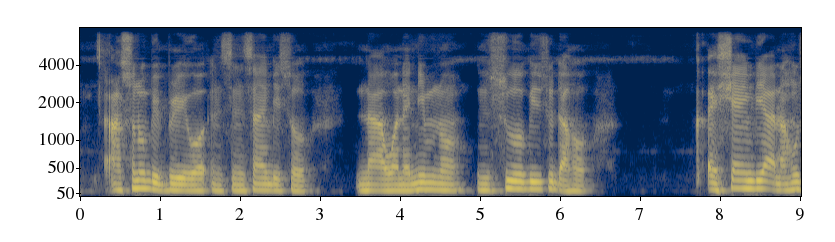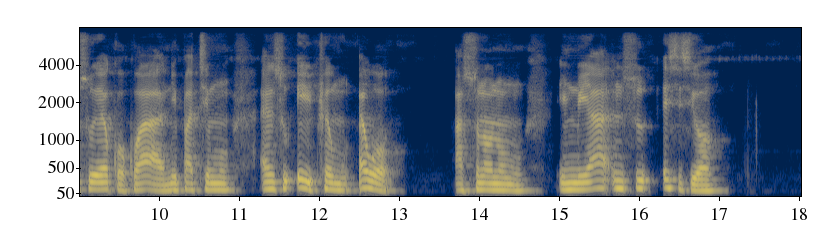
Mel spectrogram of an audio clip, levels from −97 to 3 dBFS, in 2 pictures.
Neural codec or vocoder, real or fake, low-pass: codec, 44.1 kHz, 7.8 kbps, DAC; fake; 7.2 kHz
